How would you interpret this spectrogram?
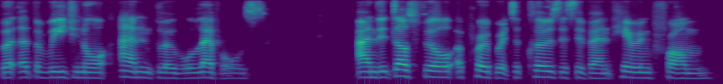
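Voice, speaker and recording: A woman moderating a formal event, making introductions in a polite, somewhat halting way. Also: low-pitched, fairly bright tone, no echo.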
